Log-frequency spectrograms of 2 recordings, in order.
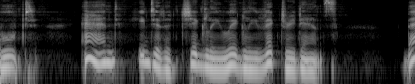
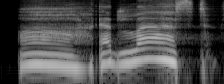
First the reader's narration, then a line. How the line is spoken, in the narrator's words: sighed Mr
